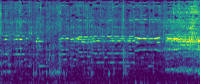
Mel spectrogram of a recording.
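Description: Battery-operated toy elephant playing a tinny electronic beeping tune, with faint clicking from its walking mechanism. A second, lower toy sound joins near the end.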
